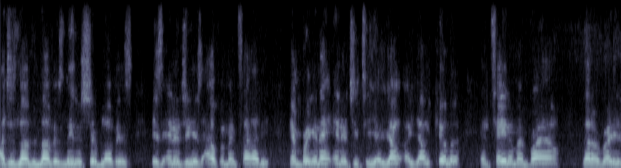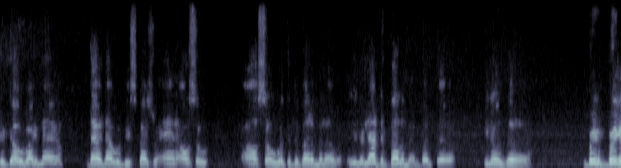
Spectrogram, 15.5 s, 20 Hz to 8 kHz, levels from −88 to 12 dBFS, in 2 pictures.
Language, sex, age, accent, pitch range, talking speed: English, male, 20-39, American, 125-140 Hz, 220 wpm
